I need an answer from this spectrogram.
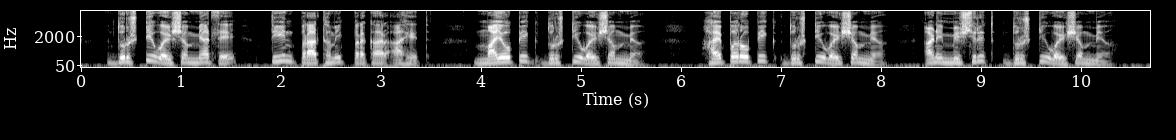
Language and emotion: Marathi, neutral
